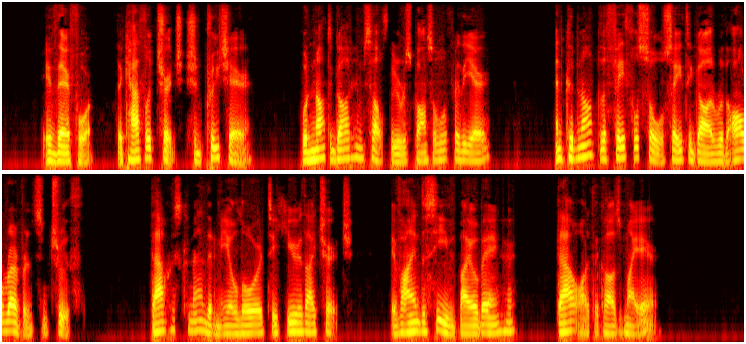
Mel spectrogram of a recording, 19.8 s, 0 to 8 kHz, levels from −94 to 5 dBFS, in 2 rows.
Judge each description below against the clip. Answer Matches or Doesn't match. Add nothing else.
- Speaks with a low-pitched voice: Matches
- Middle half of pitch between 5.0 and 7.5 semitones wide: Doesn't match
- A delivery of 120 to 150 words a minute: Doesn't match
